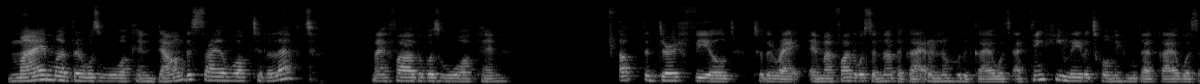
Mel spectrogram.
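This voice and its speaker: A woman telling a personal story to camera in a casual, rambling way, repeating and restarting her sentences. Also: deep voice.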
